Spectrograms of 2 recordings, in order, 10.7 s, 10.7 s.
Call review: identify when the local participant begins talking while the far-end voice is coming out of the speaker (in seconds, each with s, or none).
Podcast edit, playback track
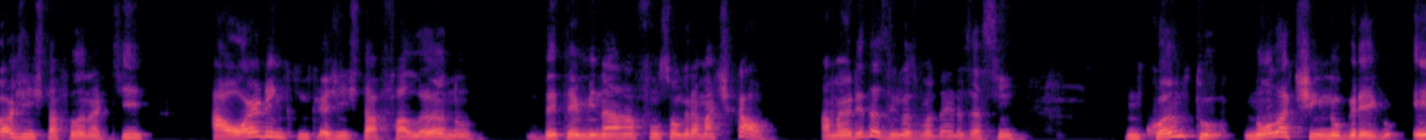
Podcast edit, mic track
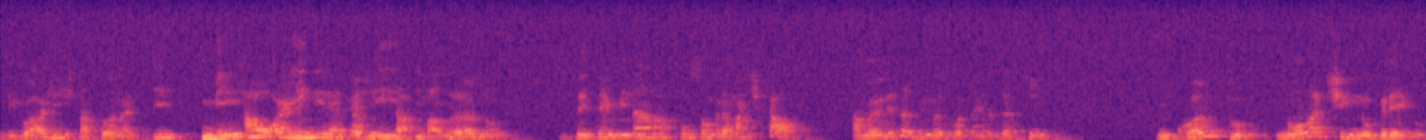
1.5 s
